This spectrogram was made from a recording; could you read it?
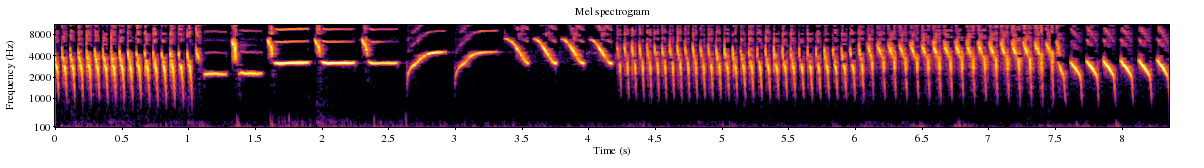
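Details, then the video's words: Canary training song opening with a rapid rattling trill, followed by clear flat whistled notes, upward swept slurs, and a long dense high trill ending in rising chips. "Your canary will NEVER STOP SINGING With this training song"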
